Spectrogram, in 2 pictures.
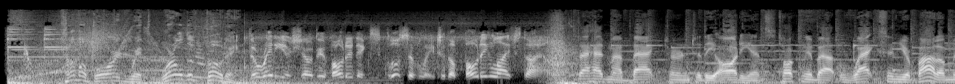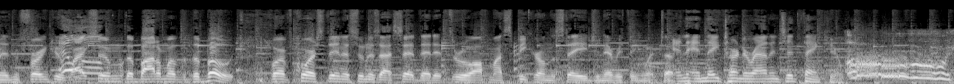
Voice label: Promo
